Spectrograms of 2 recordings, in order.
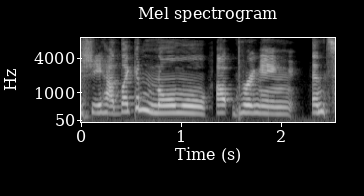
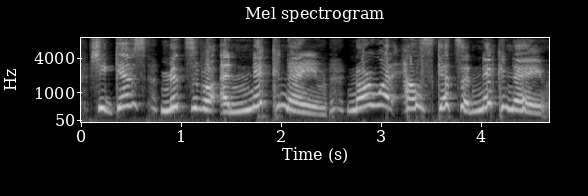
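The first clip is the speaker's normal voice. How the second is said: higher, slow, emphatic indignation; mock-outraged fan rant; 7 semitones higher, slower than usual. Real, not acted. Fan arguing two characters should be a couple, playfully angry. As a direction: argue the case slowly in a high, exasperated voice. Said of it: "what makes me angry".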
